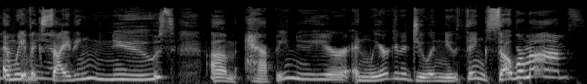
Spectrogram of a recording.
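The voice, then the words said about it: Hoarse voice from a cold. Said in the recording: “Excuse my voice today. I've had a frog in my throat. I have that horrible cold.”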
